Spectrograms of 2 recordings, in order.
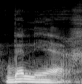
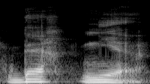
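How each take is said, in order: First: Said in the usual way. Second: "Dernier" as two parts, der, pause, nier; split into syllables. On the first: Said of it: "Likewise in dernier". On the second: Shown as a demonstration. Teacher showing there are two syllables here, syllable by syllable. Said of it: "There are two syllables here".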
